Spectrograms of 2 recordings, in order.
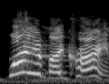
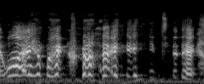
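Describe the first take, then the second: First: High, louder mock wail of a client asking why; imitating a crying caller. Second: High mock-weepy voice breaking into a laugh; hammed-up weepy client; imitating a crying caller, laughing. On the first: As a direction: play a weepy caller, half-hearted. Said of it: "I'll have people call me up and say". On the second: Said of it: "people call me up and say".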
